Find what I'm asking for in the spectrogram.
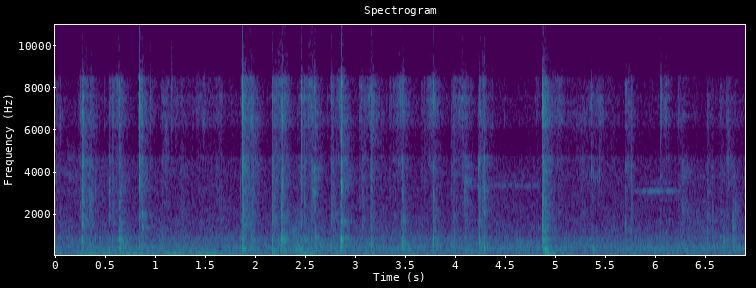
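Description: Tarot cards being shuffled and drawn by hand: quick papery riffles and light snapping clicks in an irregular patter, close and soft, with no talking over them.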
